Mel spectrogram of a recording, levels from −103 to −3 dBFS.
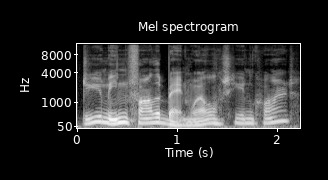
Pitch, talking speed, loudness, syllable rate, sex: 130 Hz, 190 wpm, -16 LUFS, 5.3 syllables/s, male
